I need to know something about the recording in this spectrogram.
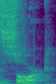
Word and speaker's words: sword: इट इज स्वॉर्ड, स्वॉर्ड, नॉट स्वॉर्ड।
